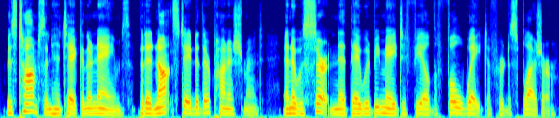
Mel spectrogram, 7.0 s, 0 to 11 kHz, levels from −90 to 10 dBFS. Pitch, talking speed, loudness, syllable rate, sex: 145 Hz, 250 wpm, -21 LUFS, 6.0 syllables/s, female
